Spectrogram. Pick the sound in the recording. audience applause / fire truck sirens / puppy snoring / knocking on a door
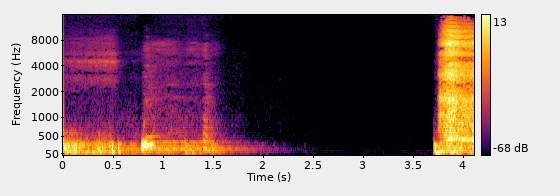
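puppy snoring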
